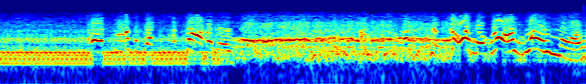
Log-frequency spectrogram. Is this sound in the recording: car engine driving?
yes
